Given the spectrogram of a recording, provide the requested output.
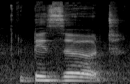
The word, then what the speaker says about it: desert: So the stressed word is not de. It's not de. So it is a wrong syllable. 2 syllables are there, but the word stress is wrong. So where you have to stress, S-E-R-T, desert. So longly you are prolonging, right? In this first point, longer in duration.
